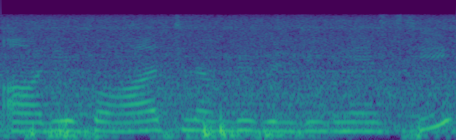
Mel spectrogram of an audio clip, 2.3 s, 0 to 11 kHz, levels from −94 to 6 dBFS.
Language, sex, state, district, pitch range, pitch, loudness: Hindi, female, Bihar, Sitamarhi, 215-225 Hz, 215 Hz, -31 LUFS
